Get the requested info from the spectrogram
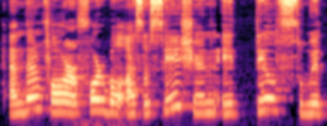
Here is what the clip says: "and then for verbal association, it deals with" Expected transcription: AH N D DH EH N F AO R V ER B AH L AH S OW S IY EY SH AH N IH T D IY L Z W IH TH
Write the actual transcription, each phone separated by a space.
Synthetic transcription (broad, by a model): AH N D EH N F AO R F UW B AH L AH S OW S IY EY SH AH N IH T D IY L S W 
